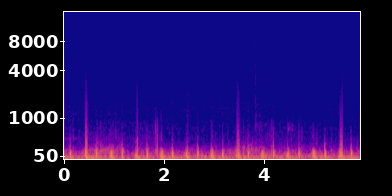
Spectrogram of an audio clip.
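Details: Compiled heartbeat with soft breathing, recorded as sleep ASMR from a livestream: steady, muffled, low thumps at roughly 60 beats a minute; heartbeat.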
